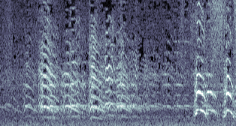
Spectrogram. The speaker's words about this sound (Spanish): Álvaro mira las gaviotas que planean en el aire.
